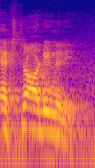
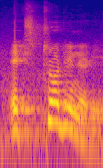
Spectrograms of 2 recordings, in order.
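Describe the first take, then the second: First: The first syllable sounds like ek, split apart. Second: The first syllable sounds like ik, blended. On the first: The speaker calls it wrong. "ना कि एक्स्ट्रा ऑर्डिनरी" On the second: The speaker calls it right. "सबसे पहले तो एक्स नहीं है, ये है इक्स"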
